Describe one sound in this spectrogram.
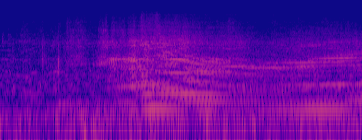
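A model airplane engine buzzes loudly as the plane zooms past close by.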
